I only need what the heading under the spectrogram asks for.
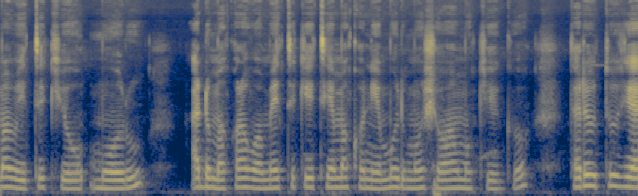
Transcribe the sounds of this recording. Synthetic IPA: awetekʰiɔmoɾu | adomakɔɾaβɔmɛteketiɛmakɔniɛmoɾimoʃɔwamokʰeɡotaɾeotuɣe

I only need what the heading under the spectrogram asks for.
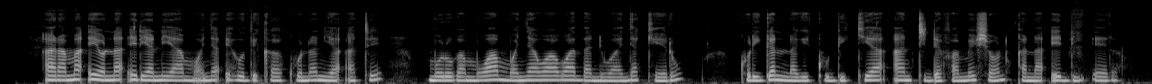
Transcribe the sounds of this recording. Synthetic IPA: aɾamaʔejɔnaʔeɾeanejamwa̰ɲaʔeɦoðekaɣakuonaniaʔatʰe | moɾoɣamɔwamwaɲawawaðaniwaɲakʰɛɾo | koɾiːɡananaɣekudikeaʔantidɛfameʃɔnkanaʔɛdiʔɛl

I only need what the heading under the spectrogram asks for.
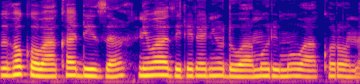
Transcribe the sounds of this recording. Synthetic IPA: eɦɔkɔwakadizanɪwaðiɾeɾɛniodowamoɾimowakɔɾɔna

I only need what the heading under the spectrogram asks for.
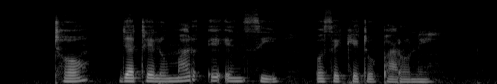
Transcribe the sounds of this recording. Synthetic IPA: tʰɔ | d͡ʒatʰɛlomareʔɛnsioseketopaɾonɪ

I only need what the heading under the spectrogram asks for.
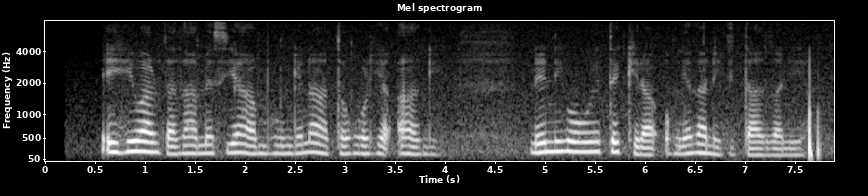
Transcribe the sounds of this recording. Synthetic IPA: iɦiwaɾutaðamɛsiaambuːŋɡenaːtɔːŋɡɔɾiaʔaŋɡe | neniɣoɣwetekeɾaʔoŋɛðanetitaːnzania

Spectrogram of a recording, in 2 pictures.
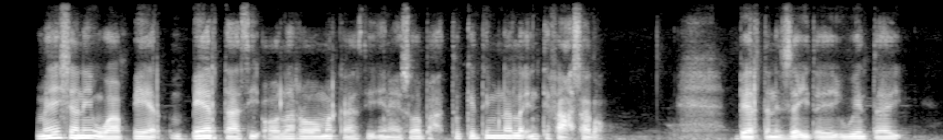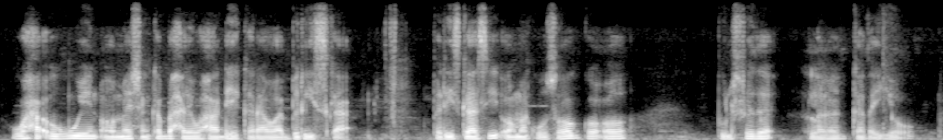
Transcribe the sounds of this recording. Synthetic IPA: mɛːʃɐnɪwɑːbɛːrbɛːrt̪ʰaːsɪʔɔːlɐrɐβɔmɐrkʰaːsɪ̰ʔɪ̰nɛjsɔːbɑħt̪ʰɔkʰɐd̪ibnɐlɐ̰ʔɪnt̪ʰɪfaːʕsɐðɔ | bɛːrt̪ʰɐnzɐʔɪd̪ɐjɛjʊwɛːnt̪ʰɐɦɛj | wɑħɑ̰ʔʊɣʊwɛːnʔɔːmɛːʃɐŋkʰɐbɑħɑjɐwɑħɑɖɪhɪkʰɐɾaːwɑːbɪɾiskʰɐ̰ | b̥ɐɾiːskʰaːsɪʔɔːmɐrkʰṵːsɔːɡɔʕɔ | b̥ʊlʃɐðɐ | lɐɣɐɡɐðɐ̰jɔ̰

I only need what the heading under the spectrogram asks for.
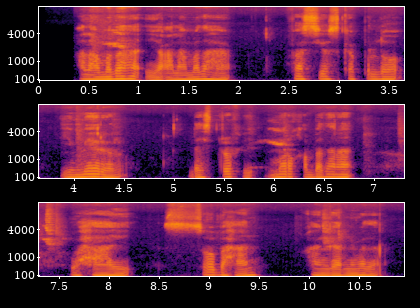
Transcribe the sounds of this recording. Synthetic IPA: ʕɑlaːmɐðɐɦɐʔḭjɔ̰ʕɑ̰laːmɐðɐɦɐ | fasiɔskʰɐplɔ | ijɔmɛɾɔl | ɖɐjst̪ɾɔfimʊɾʊqɑbɐðɐnɐ | wɑħɑj | sɔːbɑħɑːn | qɑːŋɡaːrnɪmɐðɐ̰

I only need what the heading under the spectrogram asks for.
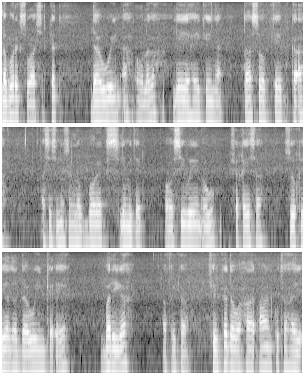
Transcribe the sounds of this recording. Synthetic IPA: lɐbɔɾɛkswɑːʃɪrkʰɐd̪ | d̪aːwɛjnʔɐɦɔːlɐɣɐlɛːjɐɦɛjkʰɛɲɐ | t̪ʰaːsɔːkʰɛbkʰɐ̰ʔɐh | ʔɐ̰sɛsɪnɛʃɔnlɐbɔɾɛkslɪmɪt̪ʰɛd̪ | ʔɔːsɪwɛjnʔʊɣʊʃɐqɛjsɐ | suːqɪjɐðɐd̪aːwɔjɪŋkʰɐ̰ʔɛː | bɐɾɪɣɐ | ʔɐfrɪkʰɐʃɪrkʰɐd̪ɐwɑħɑːʕɑːnkʰʊt̪ʰɐɦɛj

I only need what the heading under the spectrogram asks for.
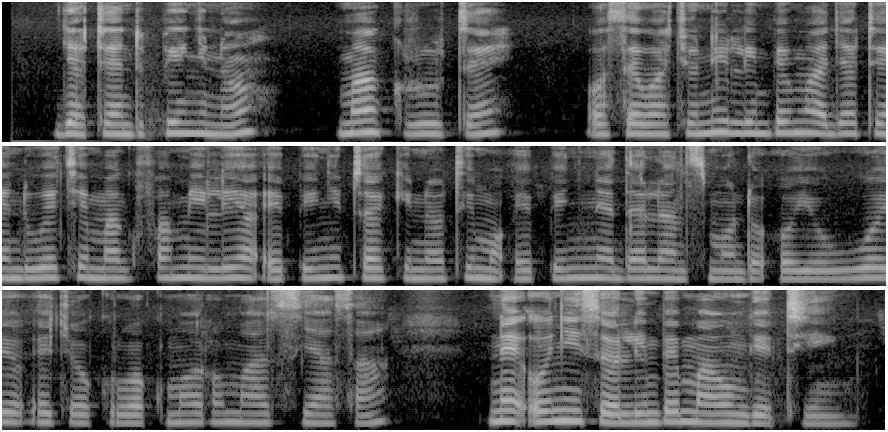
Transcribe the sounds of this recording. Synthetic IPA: d͡ʒatɛndpiɲnɔ | makɾute | osɛwat͡ʃɔnilimbemad͡ʒatɛndwet͡ʃemaɡfamilijaʔepiɲtakinɔtɪmɔʔepiɲnɛd̪alansmɔndɔʔojowojoʔet͡ʃɔkrwɔkmɔɾɔmarsɪasa | nɛʔoɲisolimbemaoŋɡetʰiŋ

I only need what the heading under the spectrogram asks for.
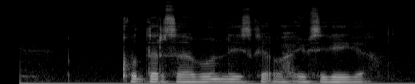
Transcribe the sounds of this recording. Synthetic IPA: kʰʊd̪ɐrsaːβɔnɛskʰɐ̰wɑħibsɪɣɛjɣɐ

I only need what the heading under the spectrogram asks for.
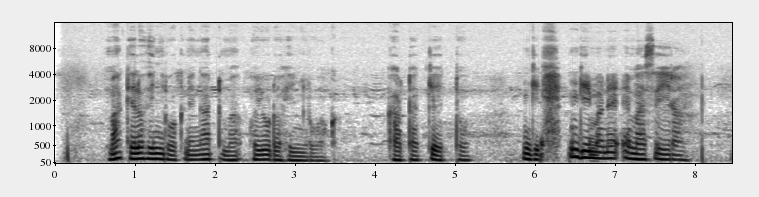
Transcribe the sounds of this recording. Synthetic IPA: makɛlɔɦɪɲɾwɔknɛŋatmaɔjʊdɔɦɪɲɾwɔk | kʰːataketo | ɡŋɡɪmanɛʔɛmasɪɾa

